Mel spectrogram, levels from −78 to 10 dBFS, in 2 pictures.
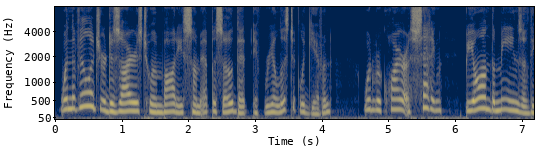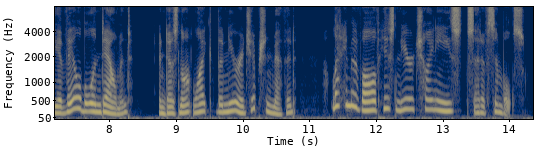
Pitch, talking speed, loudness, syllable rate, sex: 220 Hz, 165 wpm, -19 LUFS, 5.7 syllables/s, female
